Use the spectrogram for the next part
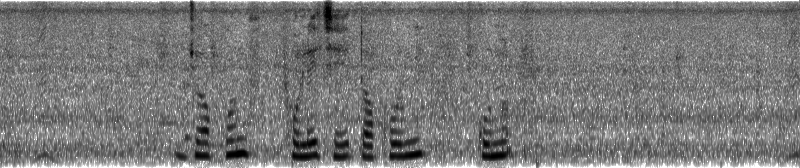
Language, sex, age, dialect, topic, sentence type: Bengali, female, 25-30, Rajbangshi, agriculture, statement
